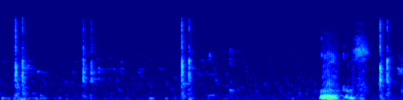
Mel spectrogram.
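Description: A handful of sharp, separate computer mouse clicks, spaced a second or so apart, placing the points of a circle in drawing software. A short low voiced sound comes near the end.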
